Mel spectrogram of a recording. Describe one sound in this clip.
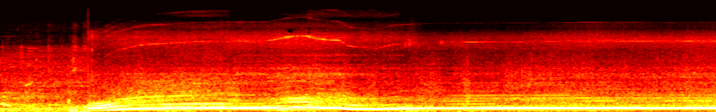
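A jet ski engine revs up and then roars steadily.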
